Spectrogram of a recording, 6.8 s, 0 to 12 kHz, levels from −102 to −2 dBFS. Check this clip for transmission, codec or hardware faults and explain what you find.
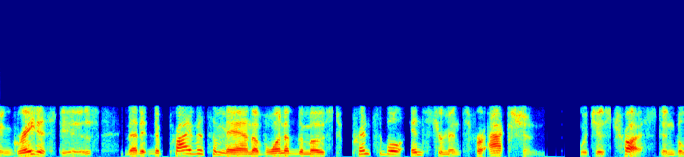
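The RealAudio 14.4 codec has degraded the whole clip. A speech coder sized for dial-up passes only about 300 Hz to 3.6 kHz, with nothing above 3.8 kHz, which fits a roughly 8 kbit/s rate. The speech is heavily muffled and gargly throughout.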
